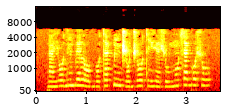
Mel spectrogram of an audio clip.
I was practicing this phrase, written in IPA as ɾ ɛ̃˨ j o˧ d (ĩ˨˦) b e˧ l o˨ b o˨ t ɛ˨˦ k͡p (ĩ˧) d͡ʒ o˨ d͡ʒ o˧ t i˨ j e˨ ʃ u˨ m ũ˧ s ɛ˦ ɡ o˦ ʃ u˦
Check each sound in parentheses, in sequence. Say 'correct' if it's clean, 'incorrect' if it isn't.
incorrect: ĩ˧, correct

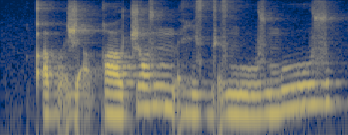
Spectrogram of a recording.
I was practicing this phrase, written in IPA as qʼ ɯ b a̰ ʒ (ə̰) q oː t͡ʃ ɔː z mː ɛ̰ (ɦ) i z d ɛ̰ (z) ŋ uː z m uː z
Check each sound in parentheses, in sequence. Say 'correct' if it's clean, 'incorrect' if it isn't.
incorrect: a̰, correct, correct

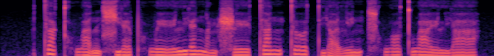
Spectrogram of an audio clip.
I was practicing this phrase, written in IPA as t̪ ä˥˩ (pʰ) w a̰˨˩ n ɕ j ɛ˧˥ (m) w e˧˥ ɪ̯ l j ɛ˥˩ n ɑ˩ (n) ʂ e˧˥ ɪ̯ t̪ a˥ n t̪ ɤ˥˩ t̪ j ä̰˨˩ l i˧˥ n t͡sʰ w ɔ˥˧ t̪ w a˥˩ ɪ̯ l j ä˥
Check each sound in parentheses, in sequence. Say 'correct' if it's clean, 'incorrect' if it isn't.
incorrect: kʰ, incorrect: pʰ, incorrect: ŋ

